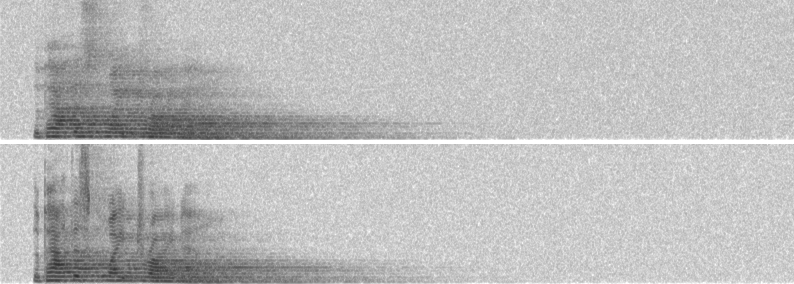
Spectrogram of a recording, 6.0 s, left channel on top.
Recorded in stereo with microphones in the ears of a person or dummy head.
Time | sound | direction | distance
0.2 | a woman speaking | 60° right (ahead or behind) | 0.9 m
